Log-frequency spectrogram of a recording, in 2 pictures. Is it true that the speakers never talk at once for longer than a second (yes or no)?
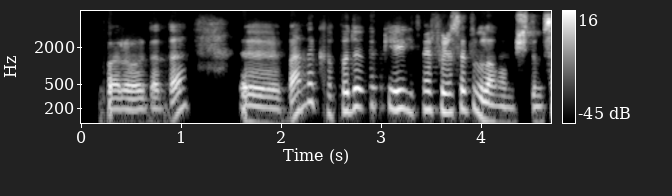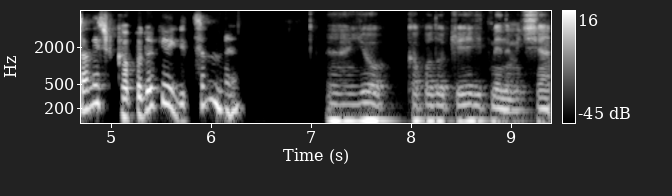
yes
